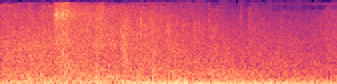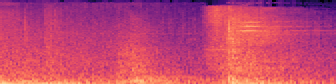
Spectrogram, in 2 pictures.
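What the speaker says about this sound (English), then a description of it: "Nuclear missile launched." A nuclear missile detonates in a real-time strategy video game, a heavy sustained booming rumble that swells and fades, followed by a sharper secondary blast near the end.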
